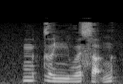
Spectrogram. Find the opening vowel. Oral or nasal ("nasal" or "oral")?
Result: oral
